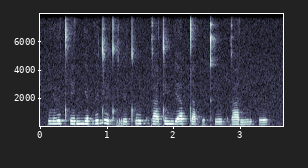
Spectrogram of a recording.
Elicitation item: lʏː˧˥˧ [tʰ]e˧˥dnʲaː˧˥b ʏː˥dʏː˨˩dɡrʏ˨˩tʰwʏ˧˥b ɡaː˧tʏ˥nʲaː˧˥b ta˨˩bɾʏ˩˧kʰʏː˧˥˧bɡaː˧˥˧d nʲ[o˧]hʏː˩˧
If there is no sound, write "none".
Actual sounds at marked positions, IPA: tʰ, o˧

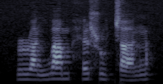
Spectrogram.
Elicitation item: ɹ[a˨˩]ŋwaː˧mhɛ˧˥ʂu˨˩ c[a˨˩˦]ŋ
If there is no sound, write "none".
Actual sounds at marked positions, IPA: a˨˩˨, a˨˩˦

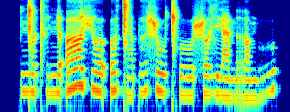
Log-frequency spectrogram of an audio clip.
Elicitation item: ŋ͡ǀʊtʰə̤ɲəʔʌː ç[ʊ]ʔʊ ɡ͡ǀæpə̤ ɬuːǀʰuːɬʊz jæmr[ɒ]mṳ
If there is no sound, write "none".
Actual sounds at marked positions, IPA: ʊː, ɒ

